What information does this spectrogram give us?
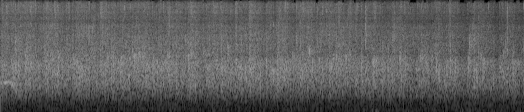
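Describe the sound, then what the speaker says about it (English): Steady applause from a crowd at a breast cancer motorcycle ride stop in Buffalo, a dense even patter of many hands clapping, close and loud throughout with no voices over it. "Let's give Sandy a big round of applause."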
